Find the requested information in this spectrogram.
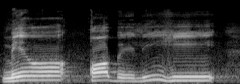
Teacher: من میں نون ساکن ہے، اس کے بعد قاف حرف اخفاء آ رہا ہے، تو نون ساکن کو اخفاء کے ساتھ پڑھیں گے، ناک میں آواز لے جا کر گنگنانا، اسے اخفاء کہتے ہیں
